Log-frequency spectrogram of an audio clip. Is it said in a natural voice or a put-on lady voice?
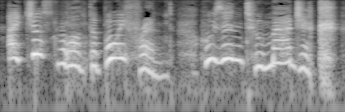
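lady voice. It is said in a put-on lady voice.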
